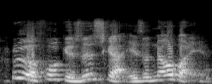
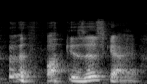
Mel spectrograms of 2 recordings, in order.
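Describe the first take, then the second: First: Loud, high-pitched incredulous jeer; exaggerated mocking disbelief. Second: Slightly raised, incredulous jab; mocking disbelief. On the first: Customer jeering at manager's picture, exaggerated mocking disbelief. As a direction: blow the disbelief up, much higher. Repeats the mockery, escalating. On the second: Customer reacting to manager's picture in store, mocking disbelief.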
